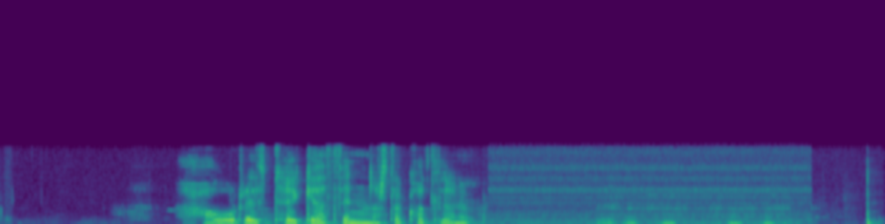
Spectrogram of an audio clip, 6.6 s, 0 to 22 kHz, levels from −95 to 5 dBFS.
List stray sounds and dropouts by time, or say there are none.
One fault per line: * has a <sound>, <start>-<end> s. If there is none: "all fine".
* has a laugh, 4.5-6.0 s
